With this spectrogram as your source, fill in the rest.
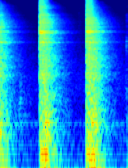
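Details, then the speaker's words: Boat/utility trailer hub, new bearing race driven in with hammer: two blows give a bright ringing clang instead of a dull thud, showing the race has bottomed out and is fully seated. "that's when you know it's seated it's beautiful"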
